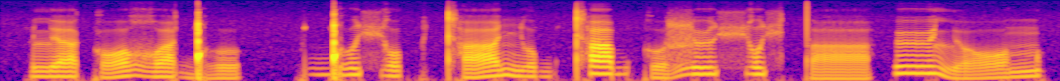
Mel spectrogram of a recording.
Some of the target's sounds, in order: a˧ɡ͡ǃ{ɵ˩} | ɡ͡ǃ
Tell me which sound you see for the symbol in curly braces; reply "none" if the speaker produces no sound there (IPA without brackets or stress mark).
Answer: ʊ˩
